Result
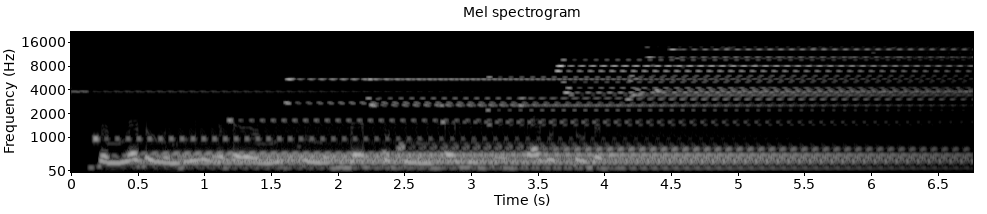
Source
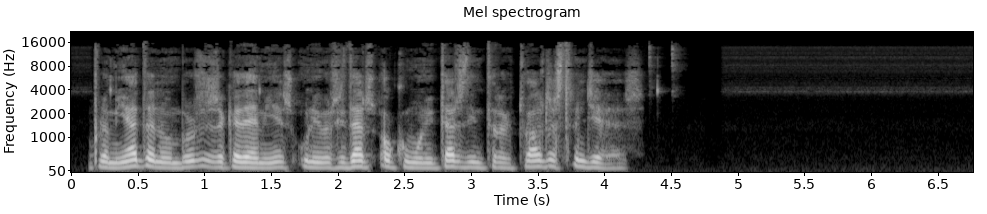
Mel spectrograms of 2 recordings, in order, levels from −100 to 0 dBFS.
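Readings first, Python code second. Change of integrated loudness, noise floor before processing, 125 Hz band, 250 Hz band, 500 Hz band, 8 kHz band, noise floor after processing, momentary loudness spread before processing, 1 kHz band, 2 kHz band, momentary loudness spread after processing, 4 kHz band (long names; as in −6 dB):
−15.0 dB, −71 dBFS, −28.5 dB, −17.0 dB, −16.0 dB, 0.0 dB, −58 dBFS, 10 LU, −23.5 dB, −22.0 dB, 15 LU, −9.0 dB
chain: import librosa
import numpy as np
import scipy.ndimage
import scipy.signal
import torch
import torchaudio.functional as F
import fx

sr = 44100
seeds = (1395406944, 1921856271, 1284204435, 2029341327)

p1 = fx.spec_topn(x, sr, count=2)
p2 = fx.over_compress(p1, sr, threshold_db=-29.0, ratio=-1.0)
p3 = p1 + (p2 * 10.0 ** (-1.0 / 20.0))
p4 = np.diff(p3, prepend=0.0)
p5 = fx.echo_swell(p4, sr, ms=81, loudest=8, wet_db=-15.5)
y = p5 * 10.0 ** (7.0 / 20.0)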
